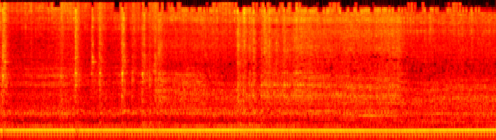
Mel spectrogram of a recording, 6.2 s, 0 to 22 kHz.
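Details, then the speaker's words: 5 HP MTD wood chipper/shredder after carburetor kit replacement, chipping tree branches: steady, even drone under load with brief crackles as branches feed through; runs healthy without hunting. "fired it up and it does run now we're gonna see see what kind of a job it'll do on this tree"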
